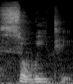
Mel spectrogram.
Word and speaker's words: Saweetie: over is cuevo and sweetie okay you gotta pronounce it right sweetie a sweetie right and um a lot of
